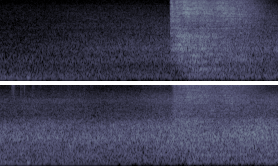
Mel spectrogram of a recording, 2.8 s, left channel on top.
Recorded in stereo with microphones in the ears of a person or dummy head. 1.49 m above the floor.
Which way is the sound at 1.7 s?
70° left (ahead or behind).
